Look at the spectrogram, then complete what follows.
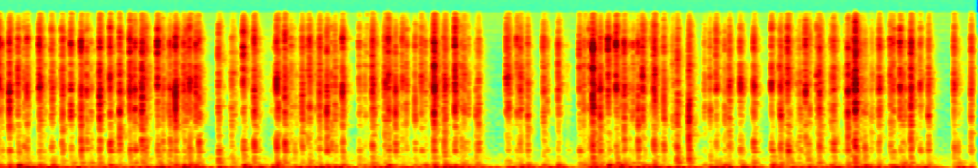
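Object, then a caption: Plastic computer keyboard. Fast typing with long nails and fingertips on a full-size plastic computer keyboard with white backlighting and a hollow housing. A dense, steady stream of short, clacky keystrokes pairs a low, hollow thump with bright clicks, with a few brief pauses between bursts.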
